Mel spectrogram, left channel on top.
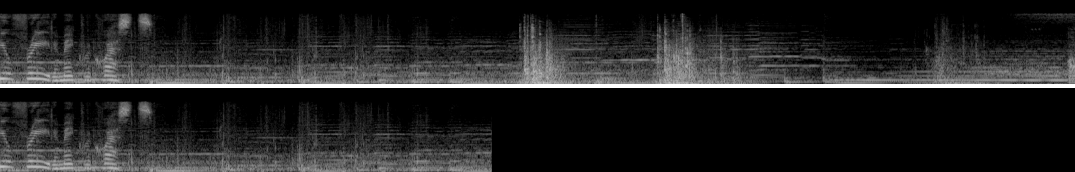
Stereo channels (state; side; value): drops out; right; at 5.0 s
